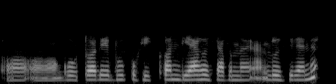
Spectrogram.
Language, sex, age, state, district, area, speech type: Assamese, female, 18-30, Assam, Majuli, urban, conversation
